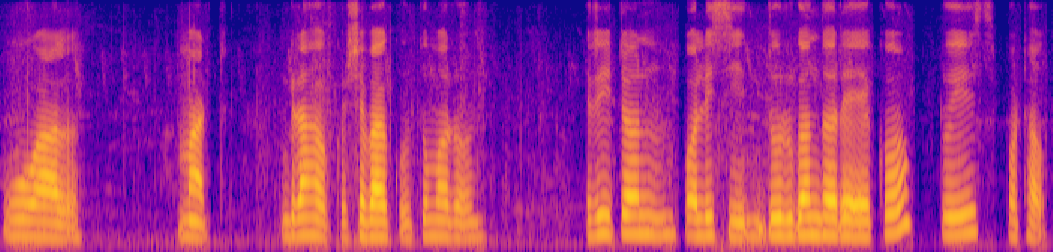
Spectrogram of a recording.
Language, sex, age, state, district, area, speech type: Odia, female, 30-45, Odisha, Malkangiri, urban, read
